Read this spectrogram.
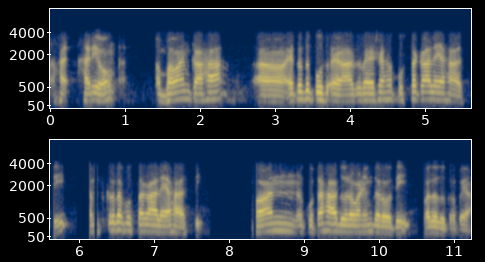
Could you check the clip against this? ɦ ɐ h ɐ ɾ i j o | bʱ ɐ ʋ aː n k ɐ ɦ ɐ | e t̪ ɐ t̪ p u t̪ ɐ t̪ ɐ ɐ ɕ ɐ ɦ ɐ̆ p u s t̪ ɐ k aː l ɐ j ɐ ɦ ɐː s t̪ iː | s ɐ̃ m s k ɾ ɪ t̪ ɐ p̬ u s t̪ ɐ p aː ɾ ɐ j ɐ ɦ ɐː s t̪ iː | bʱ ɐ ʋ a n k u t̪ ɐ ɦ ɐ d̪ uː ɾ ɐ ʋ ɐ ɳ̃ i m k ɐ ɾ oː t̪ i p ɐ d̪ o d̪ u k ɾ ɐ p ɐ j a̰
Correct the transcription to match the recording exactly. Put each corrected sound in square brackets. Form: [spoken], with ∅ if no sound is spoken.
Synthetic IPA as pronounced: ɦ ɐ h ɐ ɾ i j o | bʱ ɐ ʋ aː n k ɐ ɦ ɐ | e t̪ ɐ t̪ p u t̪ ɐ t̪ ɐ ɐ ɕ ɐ ɦ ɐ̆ p u s t̪ ɐ k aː l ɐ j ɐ ɦ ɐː s t̪ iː | s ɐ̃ m s k ɾ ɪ t̪ ɐ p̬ u s t̪ ɐ [k] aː [l] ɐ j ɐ ɦ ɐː s t̪ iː | bʱ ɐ ʋ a n k u t̪ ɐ ɦ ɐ d̪ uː ɾ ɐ ʋ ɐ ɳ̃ i m k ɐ ɾ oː t̪ i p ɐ d̪ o d̪ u k ɾ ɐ p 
